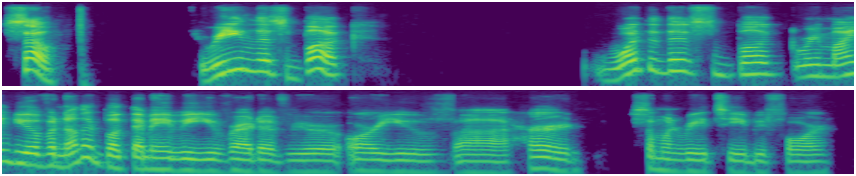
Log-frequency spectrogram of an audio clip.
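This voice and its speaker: A man's voice: mid-range voice, measured pace, a bit bright. A man reading a storybook aloud like a teacher, expressively, talking directly to young listeners. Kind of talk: storybook read-aloud with questions for children.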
